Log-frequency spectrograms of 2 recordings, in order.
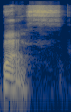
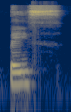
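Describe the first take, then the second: First: The vowel does not rhyme with case. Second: The vowel rhymes with the word case. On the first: It names a kind of spiny-finned fish. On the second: It names the largest string instrument.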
